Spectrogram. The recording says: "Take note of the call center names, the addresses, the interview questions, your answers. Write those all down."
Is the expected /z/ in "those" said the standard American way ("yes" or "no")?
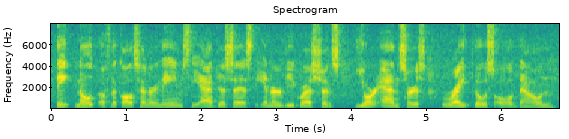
no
